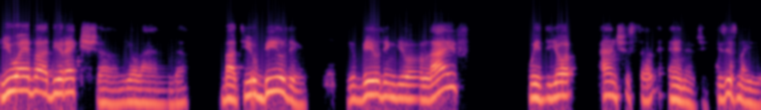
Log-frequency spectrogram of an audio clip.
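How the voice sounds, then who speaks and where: In an Italian accent, a man speaks at a fairly slow pace with lively intonation and long, frequent pauses. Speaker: live artist. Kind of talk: casual chat. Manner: halting.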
